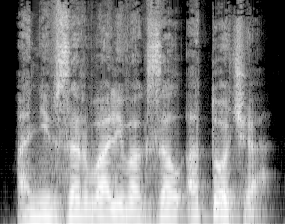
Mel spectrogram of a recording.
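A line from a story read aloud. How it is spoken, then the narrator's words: Loud shout. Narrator (Russian): прокричал Мартин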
